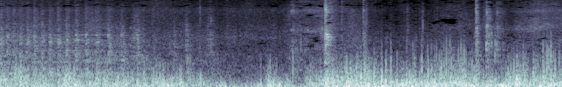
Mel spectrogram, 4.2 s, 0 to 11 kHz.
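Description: A 100 hp New Holland (Fiat) tractor's diesel engine running loud and steady under load while driving a straw baler through its PTO, with a few sharp clicks about two to three and a half seconds in. The baler keeps clogging and the engine is straining.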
